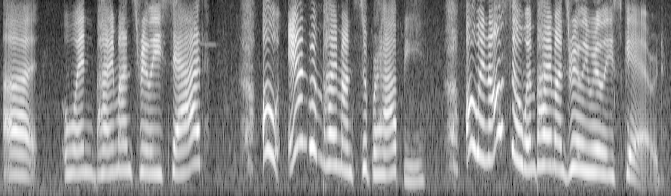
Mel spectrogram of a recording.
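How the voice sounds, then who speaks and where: Tiny squeaky fairy sidekick for a video game, super high, bouncy pitch, excitable and chatty. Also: female voice, measured pace, background noise, heavily acted. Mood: puzzled. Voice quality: squeaky, childlike. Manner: exclamatory, refers to self in third person. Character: Paimon, tiny childlike female fairy companion, excitable and chatty.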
